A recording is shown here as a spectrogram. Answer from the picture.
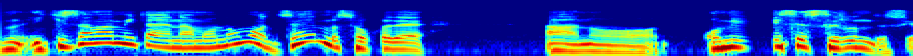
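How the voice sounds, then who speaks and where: A man at a moderate pace. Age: 50s. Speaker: bass player. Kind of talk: interview. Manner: halting.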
